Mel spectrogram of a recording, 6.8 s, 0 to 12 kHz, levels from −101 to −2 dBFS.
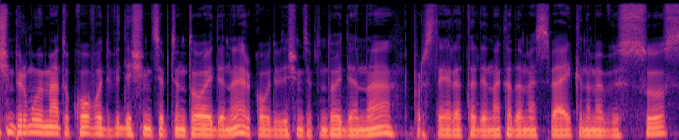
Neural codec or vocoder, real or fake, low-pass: none; real; 10.8 kHz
